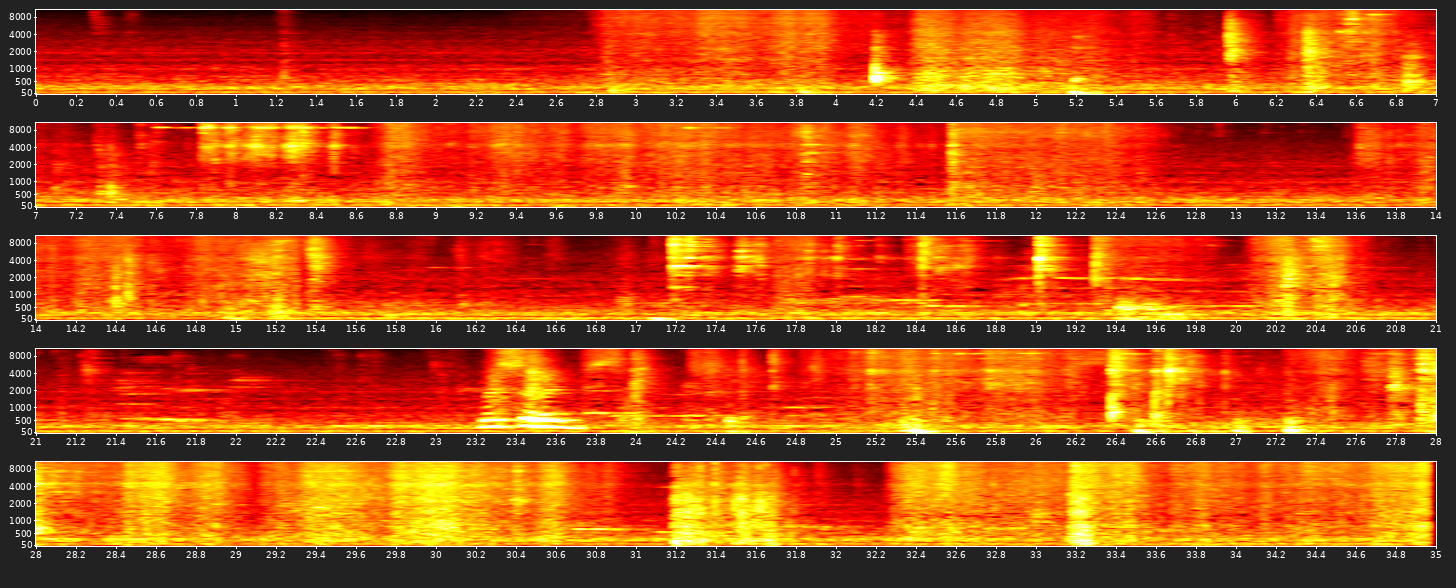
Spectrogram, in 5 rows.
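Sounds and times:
dishes and utensils clinking: 17.1s - 19.7s, 25.2s - 28.6s.

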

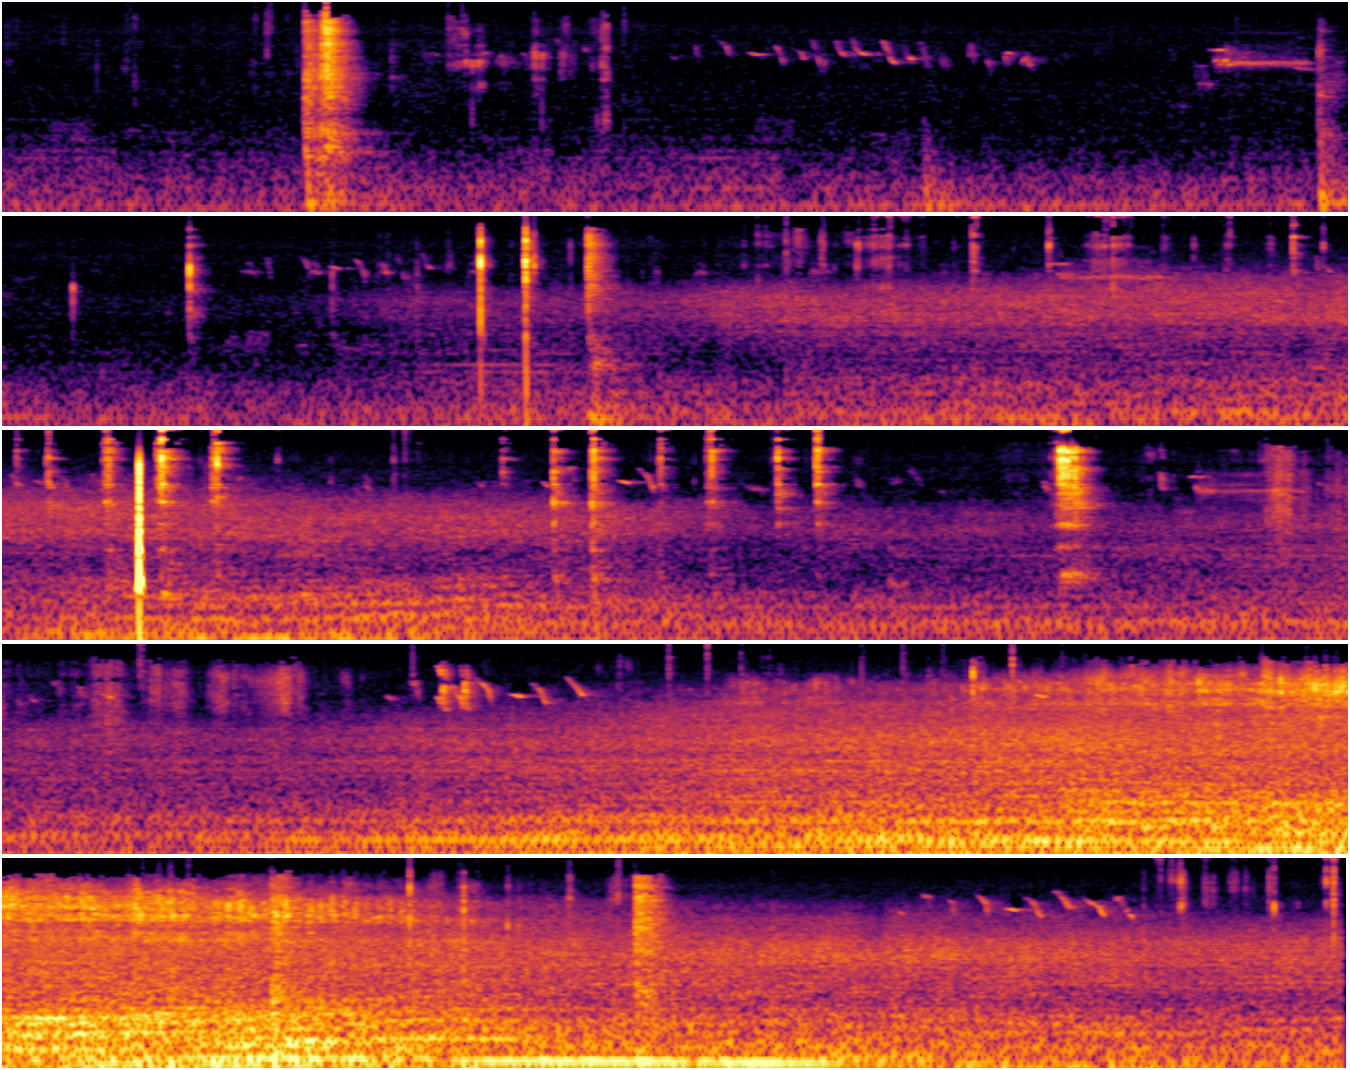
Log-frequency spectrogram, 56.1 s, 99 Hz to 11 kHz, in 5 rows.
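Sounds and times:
passing vehicle rumble: 33.0s - 56.0s.

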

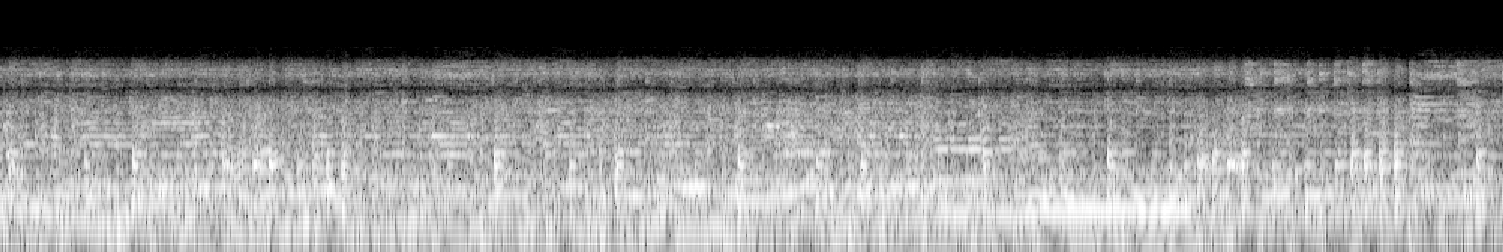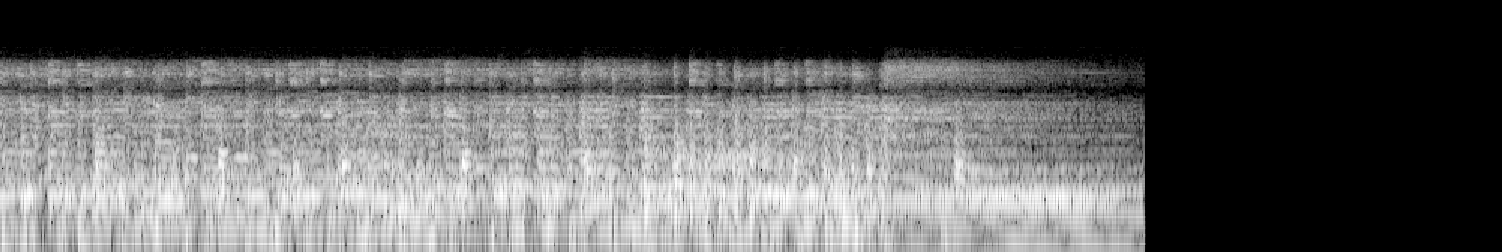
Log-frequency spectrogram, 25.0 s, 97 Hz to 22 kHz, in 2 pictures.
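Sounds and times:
rock band playing: 0.0s - 22.1s.

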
